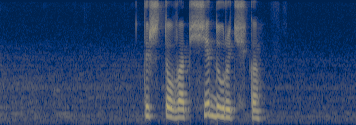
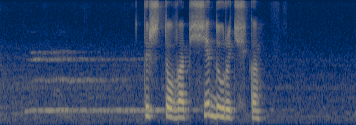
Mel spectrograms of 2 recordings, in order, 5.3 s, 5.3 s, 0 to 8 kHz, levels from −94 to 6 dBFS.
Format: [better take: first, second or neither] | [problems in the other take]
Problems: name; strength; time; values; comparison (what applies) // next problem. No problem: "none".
first | background sound (Alarm); 15 dB below the speech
